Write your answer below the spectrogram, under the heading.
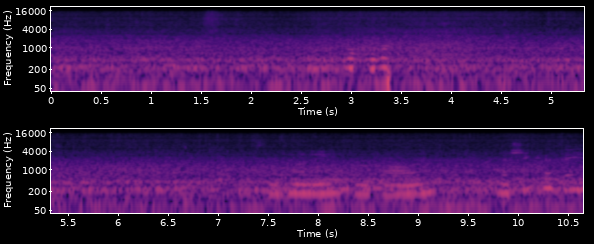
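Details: Colony hum from bees while a newly introduced queen is checked: thick, even buzzing drone with a low tonal band, a few sharp taps early on, and faint murmured voices in the background.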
